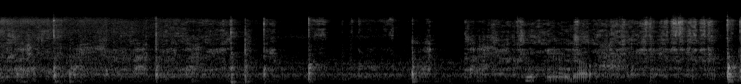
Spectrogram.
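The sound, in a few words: stirring chopped fresh tomatoes in a pot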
